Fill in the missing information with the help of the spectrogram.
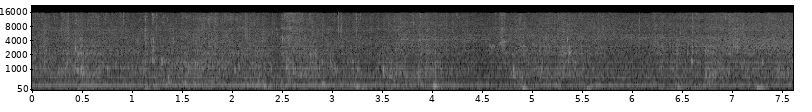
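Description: Pool water splashing and lapping as swimmers paddle and kick, with a steady hum underneath.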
